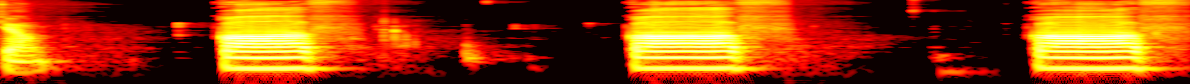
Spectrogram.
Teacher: буква каф твёрдая при её произнесении задействован корень языка который Старайтесь не вытягивать губы Вперёд ко потому что это искажает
